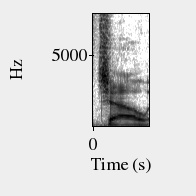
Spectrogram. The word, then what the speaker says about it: Chao: Look, my last name is Chao and C H A O, and 90% of people can't spell it.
